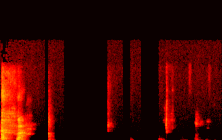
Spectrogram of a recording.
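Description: A man clearing his throat: two short rasps in quick succession, then a fainter one about a second later.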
